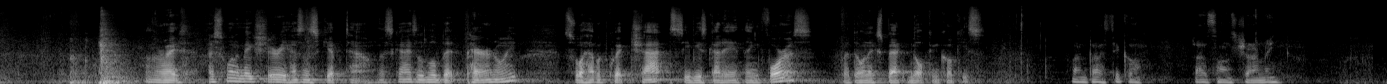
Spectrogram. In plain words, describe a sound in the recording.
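An older man speaks calmly, close by.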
